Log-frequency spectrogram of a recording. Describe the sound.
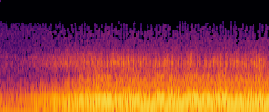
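A spaceship engine accelerates toward star-drive speed with a loud, steady, low, rough rumble that fills the whole stretch without letting up.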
